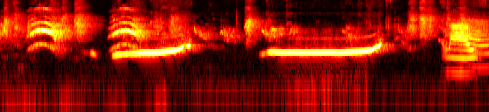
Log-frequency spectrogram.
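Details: Pet Indian ringneck parrots, a male and female pair, calling in the morning: short harmonic squawks, then long drawn-out whistled tones that swell and rise at the end, with a burst of chatter to close.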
